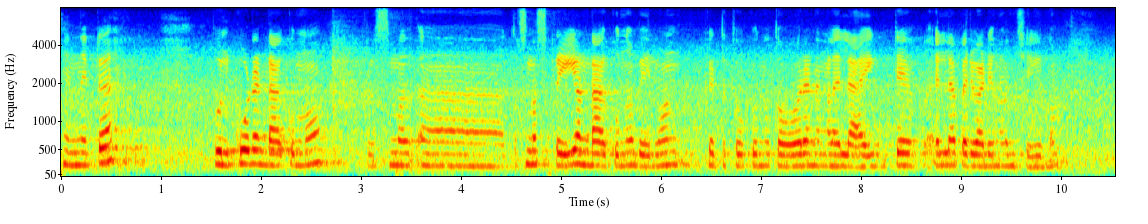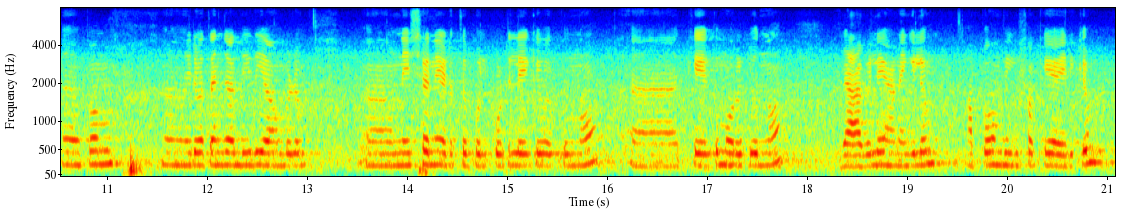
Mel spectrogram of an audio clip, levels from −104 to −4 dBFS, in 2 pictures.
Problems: constant background noise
